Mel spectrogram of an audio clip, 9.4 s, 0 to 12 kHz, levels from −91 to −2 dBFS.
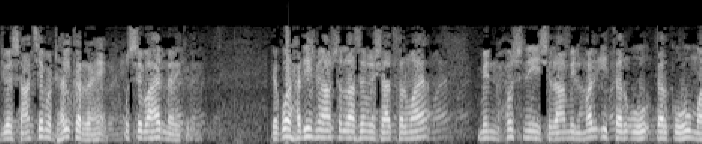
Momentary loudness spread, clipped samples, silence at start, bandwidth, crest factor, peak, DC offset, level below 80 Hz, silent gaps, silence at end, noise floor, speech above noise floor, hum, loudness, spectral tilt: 9 LU; under 0.1%; 0 s; 6.6 kHz; 16 dB; 0 dBFS; under 0.1%; -56 dBFS; none; 0 s; -46 dBFS; 30 dB; none; -16 LUFS; -6.5 dB/octave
